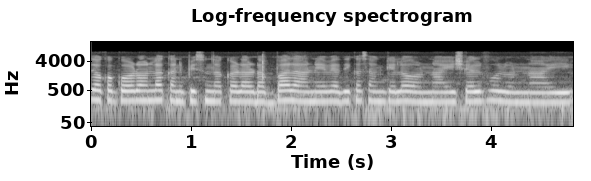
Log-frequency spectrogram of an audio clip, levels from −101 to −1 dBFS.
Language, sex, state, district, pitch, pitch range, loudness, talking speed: Telugu, female, Andhra Pradesh, Chittoor, 225 Hz, 220-235 Hz, -17 LUFS, 125 wpm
